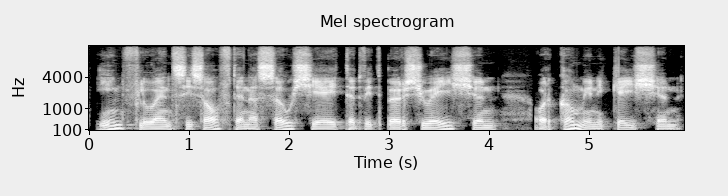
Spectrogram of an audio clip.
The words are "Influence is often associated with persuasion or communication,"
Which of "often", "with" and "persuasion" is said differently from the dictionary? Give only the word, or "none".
persuasion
